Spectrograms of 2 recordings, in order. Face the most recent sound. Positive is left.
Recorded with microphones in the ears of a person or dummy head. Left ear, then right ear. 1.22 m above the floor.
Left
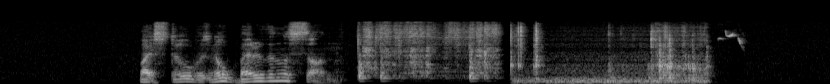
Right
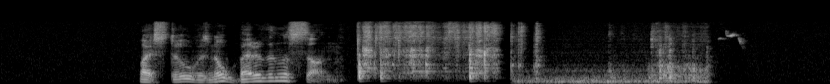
turn(degrees=75)  # may be behind; listen again after turning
